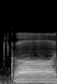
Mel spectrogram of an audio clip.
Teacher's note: क का जो उच्चारण स्थान होता है ना वो आपका कंठ होता है, क देखिए बोलेंगे तो आपके कंठ से आएगा वो।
